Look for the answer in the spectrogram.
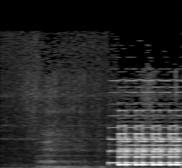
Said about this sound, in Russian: О, уже звонят. Я же на рабочем месте нахожусь. Так, ответим.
